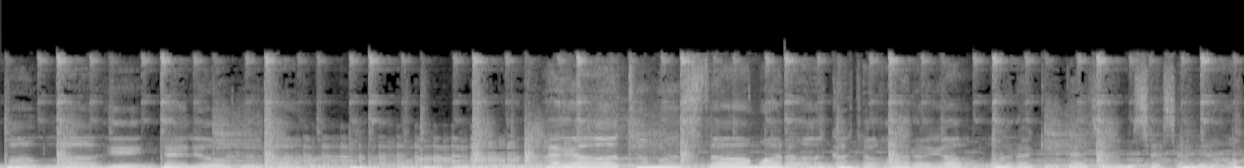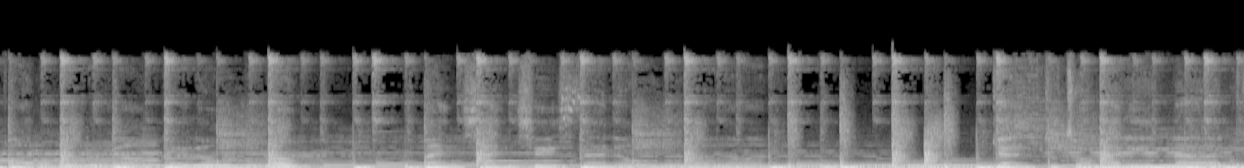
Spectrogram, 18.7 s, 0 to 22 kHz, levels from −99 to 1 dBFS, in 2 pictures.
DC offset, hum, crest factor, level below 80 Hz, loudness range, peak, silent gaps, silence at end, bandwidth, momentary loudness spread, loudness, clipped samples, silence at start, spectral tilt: under 0.1%; none; 16 dB; -22 dBFS; 3 LU; -2 dBFS; none; 0 s; 15.5 kHz; 5 LU; -19 LUFS; under 0.1%; 0 s; -6 dB/octave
